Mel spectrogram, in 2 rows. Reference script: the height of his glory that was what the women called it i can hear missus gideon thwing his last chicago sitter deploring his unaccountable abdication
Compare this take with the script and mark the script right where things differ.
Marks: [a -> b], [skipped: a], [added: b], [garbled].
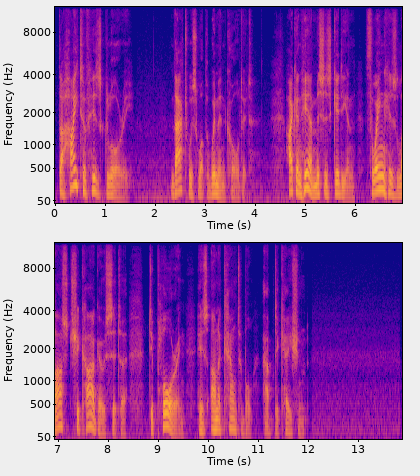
the height of his glory that was what the women called it i can hear missus gideon thwing his last chicago sitter deploring his unaccountable abdication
